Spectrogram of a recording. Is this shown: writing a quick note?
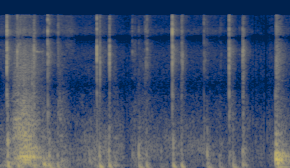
yes

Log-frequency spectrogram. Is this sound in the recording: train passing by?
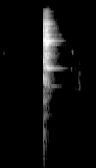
no

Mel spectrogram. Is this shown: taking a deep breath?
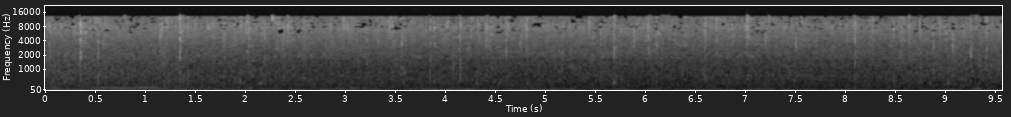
no

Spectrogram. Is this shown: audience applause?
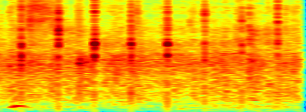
yes

